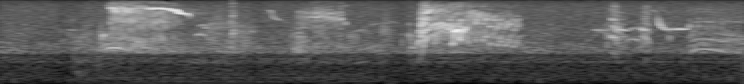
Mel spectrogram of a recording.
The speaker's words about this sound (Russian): Снег растает до конца, и послышится скворца песенка простая.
